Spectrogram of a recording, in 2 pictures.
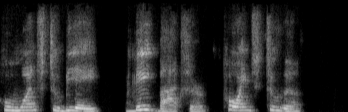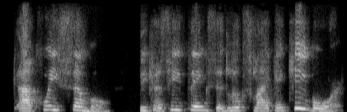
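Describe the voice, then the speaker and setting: An older woman reading a children's picture book aloud in simple, deliberate short phrases. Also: medium pitch, lively intonation, lo-fi sound. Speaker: volunteer storybook reader.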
